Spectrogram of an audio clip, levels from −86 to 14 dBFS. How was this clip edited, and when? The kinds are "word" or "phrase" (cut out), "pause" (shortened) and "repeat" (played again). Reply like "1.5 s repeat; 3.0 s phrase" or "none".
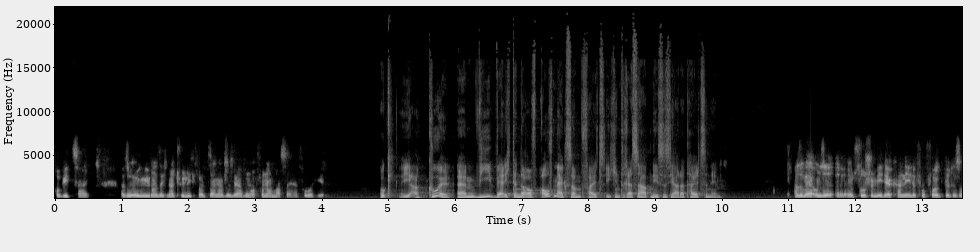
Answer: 1.4 s word; 6.0 s pause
